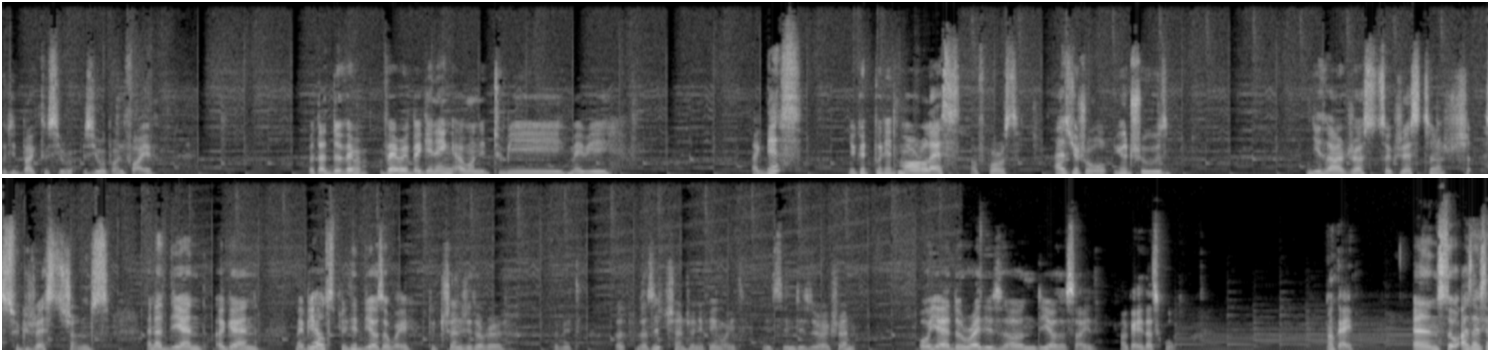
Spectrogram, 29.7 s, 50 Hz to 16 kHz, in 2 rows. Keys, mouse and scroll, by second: 0.0 click, 0.9 5, 1.7 click, 2.1 typing, 2.7 Return, 3.7-4.1 drag, 5.0 click, 6.5 click, 10.5 click, 12.9 click, 13.9 click, 15.7 click, 16.3 click, 19.3 click, 22.6 click, 23.1-26.9 drag, 28.1 click.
